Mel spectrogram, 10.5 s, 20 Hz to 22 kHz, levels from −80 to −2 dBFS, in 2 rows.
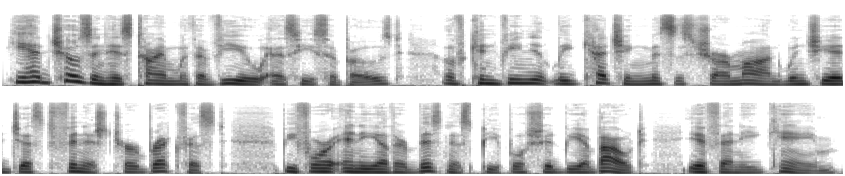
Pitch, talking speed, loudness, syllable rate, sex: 140 Hz, 195 wpm, -19 LUFS, 5.6 syllables/s, male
